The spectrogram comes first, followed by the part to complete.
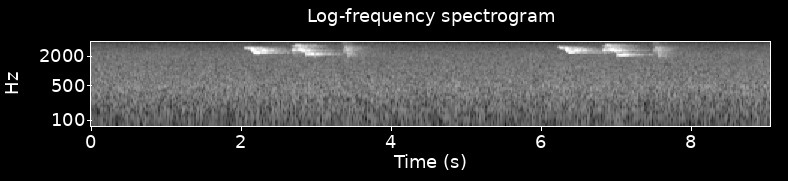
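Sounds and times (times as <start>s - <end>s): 
steady background hiss: 0.0s - 9.0s
European robin singing: 2.0s - 3.7s, 6.2s - 7.8s.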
